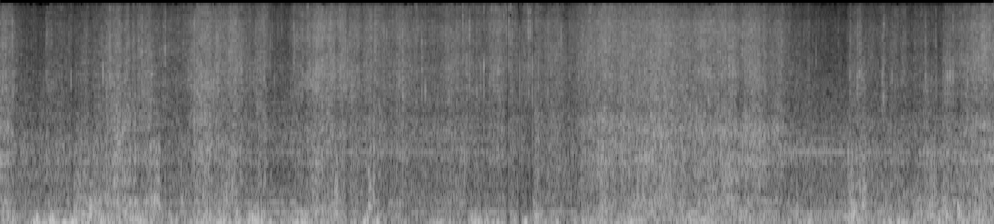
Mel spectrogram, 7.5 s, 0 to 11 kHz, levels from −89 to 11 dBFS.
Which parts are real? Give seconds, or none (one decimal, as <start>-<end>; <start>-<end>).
0.0-7.5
